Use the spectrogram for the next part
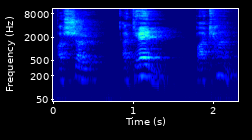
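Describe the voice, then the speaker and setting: An actor playing a desperate oil rig worker fleeing a fire, with intense, emphatic delivery in a dramatic monologue. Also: male voice, a little high, a little slow, fairly bright tone. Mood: urgent, breathless. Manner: intense, emphatic, swinging into screams. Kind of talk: dramatic first-person stage monologue. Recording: very echoey room.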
